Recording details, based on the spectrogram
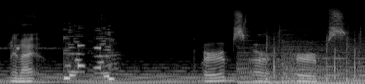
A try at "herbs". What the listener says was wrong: H is silent.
